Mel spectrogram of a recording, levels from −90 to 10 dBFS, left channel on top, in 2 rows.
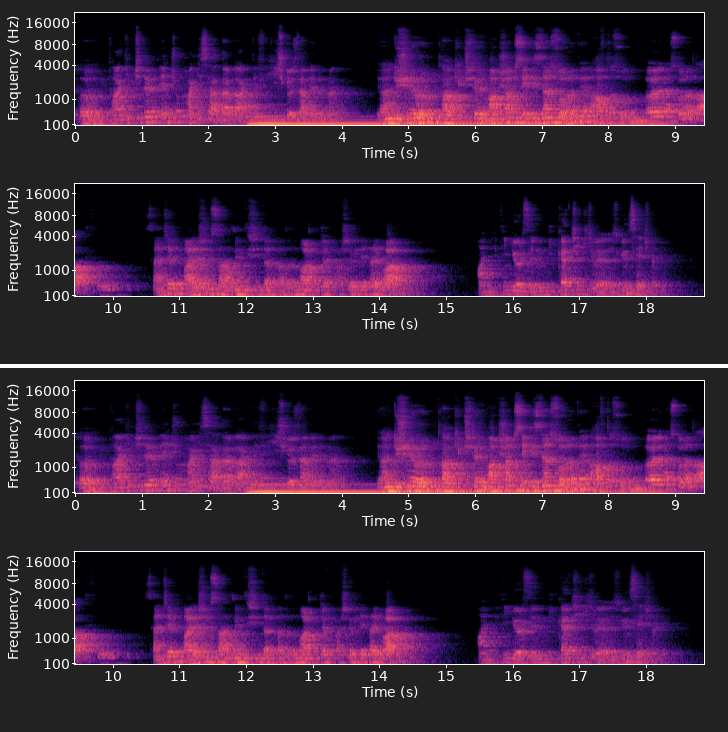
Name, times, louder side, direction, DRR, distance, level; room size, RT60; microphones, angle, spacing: voice 1, 0.5-3.9 15.5-18.1, left 1 dB, 20° left, -3 dB, 0.4 m, -33 dB
sound 1, 2.6-8.8, left 1 dB, 85° right, 0.7 m, -27 dB
voice 2, 4.5-9.5 9.8-9.9 10.6-12.4 12.6-14.4, right 1 dB, 40° right, -5 dB, 0.7 m, -25 dB
2.6 x 2.4 x 2.3 m, 1.1 s
head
